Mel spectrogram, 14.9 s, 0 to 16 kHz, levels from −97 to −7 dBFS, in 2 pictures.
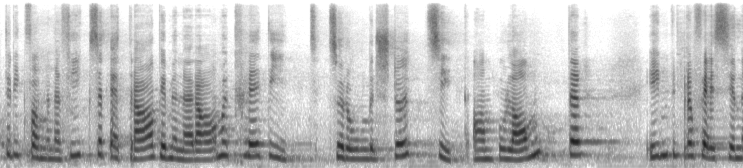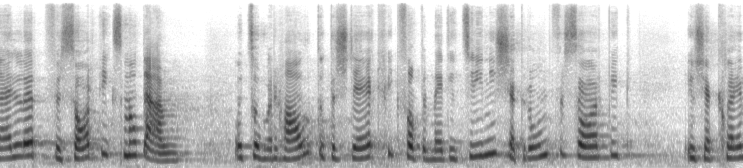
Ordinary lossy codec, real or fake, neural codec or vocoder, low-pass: none; fake; codec, 32 kHz, 1.9 kbps, SNAC; 14.4 kHz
